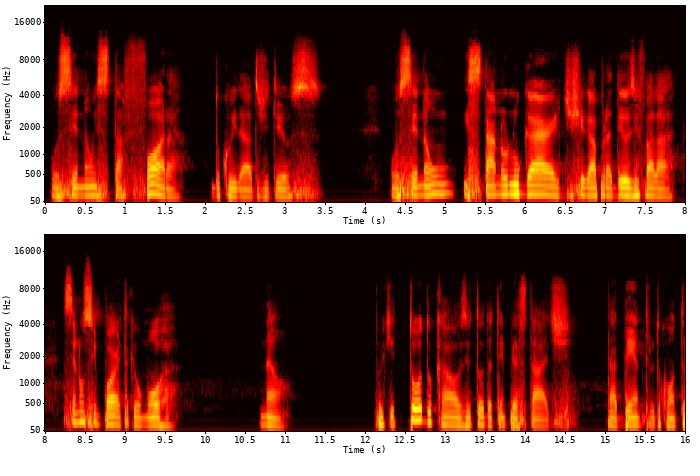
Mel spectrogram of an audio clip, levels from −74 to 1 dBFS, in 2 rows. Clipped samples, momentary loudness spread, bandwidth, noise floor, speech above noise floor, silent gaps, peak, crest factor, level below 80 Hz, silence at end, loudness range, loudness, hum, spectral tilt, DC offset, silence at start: under 0.1%; 12 LU; 14.5 kHz; -71 dBFS; 44 dB; none; -8 dBFS; 20 dB; -62 dBFS; 0 s; 6 LU; -27 LUFS; 60 Hz at -55 dBFS; -4.5 dB/octave; under 0.1%; 0.1 s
